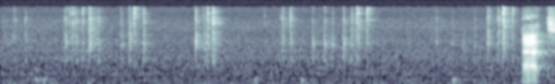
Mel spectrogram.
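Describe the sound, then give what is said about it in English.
Faint, irregular keystrokes on a computer keyboard as a web search is typed, the soft clicks arriving in quick scattered bursts. “I'm going to type in how much is beer at a stadium.”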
